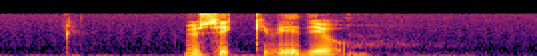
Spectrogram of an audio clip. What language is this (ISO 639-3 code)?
nor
